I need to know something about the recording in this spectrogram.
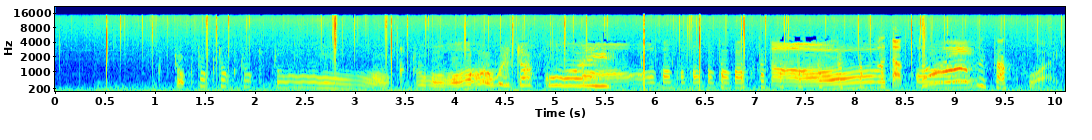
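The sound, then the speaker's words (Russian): Several hens in a bird pen on a ship cluck and squawk busily together, their rising and falling calls overlapping almost continuously, with occasional sharp clicks and knocks in the background. “Здесь на корабле есть птичник. Посадим его к птицам.”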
